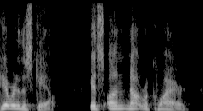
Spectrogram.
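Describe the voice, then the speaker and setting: With vocal fry and an animated tone, a man talks at a moderate pace on a very clean recording with a silent background. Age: 60s. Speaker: fertility doctor. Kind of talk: casual interview. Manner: halting.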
